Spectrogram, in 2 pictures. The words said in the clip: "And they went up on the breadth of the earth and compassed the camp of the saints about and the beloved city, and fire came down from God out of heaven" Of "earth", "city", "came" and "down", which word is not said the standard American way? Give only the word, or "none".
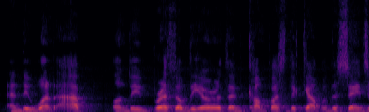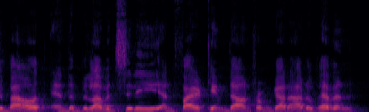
none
